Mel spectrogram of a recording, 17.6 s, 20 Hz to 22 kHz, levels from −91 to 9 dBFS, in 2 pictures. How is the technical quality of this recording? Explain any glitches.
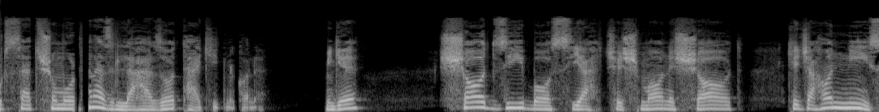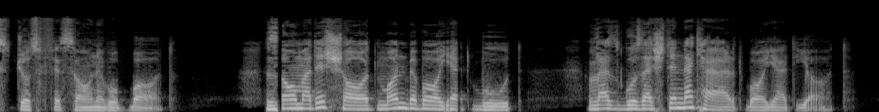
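The recording has plainly audible codec damage throughout, plus four short dropouts.

Low-delay AAC compression, throughout: the speech sounds rough and grainy, with noise between harmonics. This is likely AAC-ELD at a low bitrate, consistent with about 32 kbps, whose short frames resolve pitch poorly.

AAC frame loss with muting, at 0.73–0.90 s, 2.33–2.41 s, 11.55–11.62 s and 13.23–13.41 s: the decoder zeroed the lost frames, so overlapping windows fade the sound into soft gaps totalling 60 to 140 ms. The first and last gaps are broken into pieces.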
